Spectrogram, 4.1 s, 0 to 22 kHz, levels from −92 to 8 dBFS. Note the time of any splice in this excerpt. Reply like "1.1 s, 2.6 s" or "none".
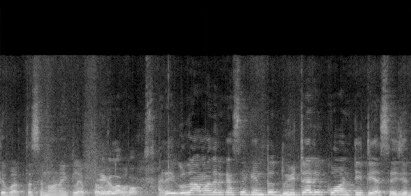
1.5 s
